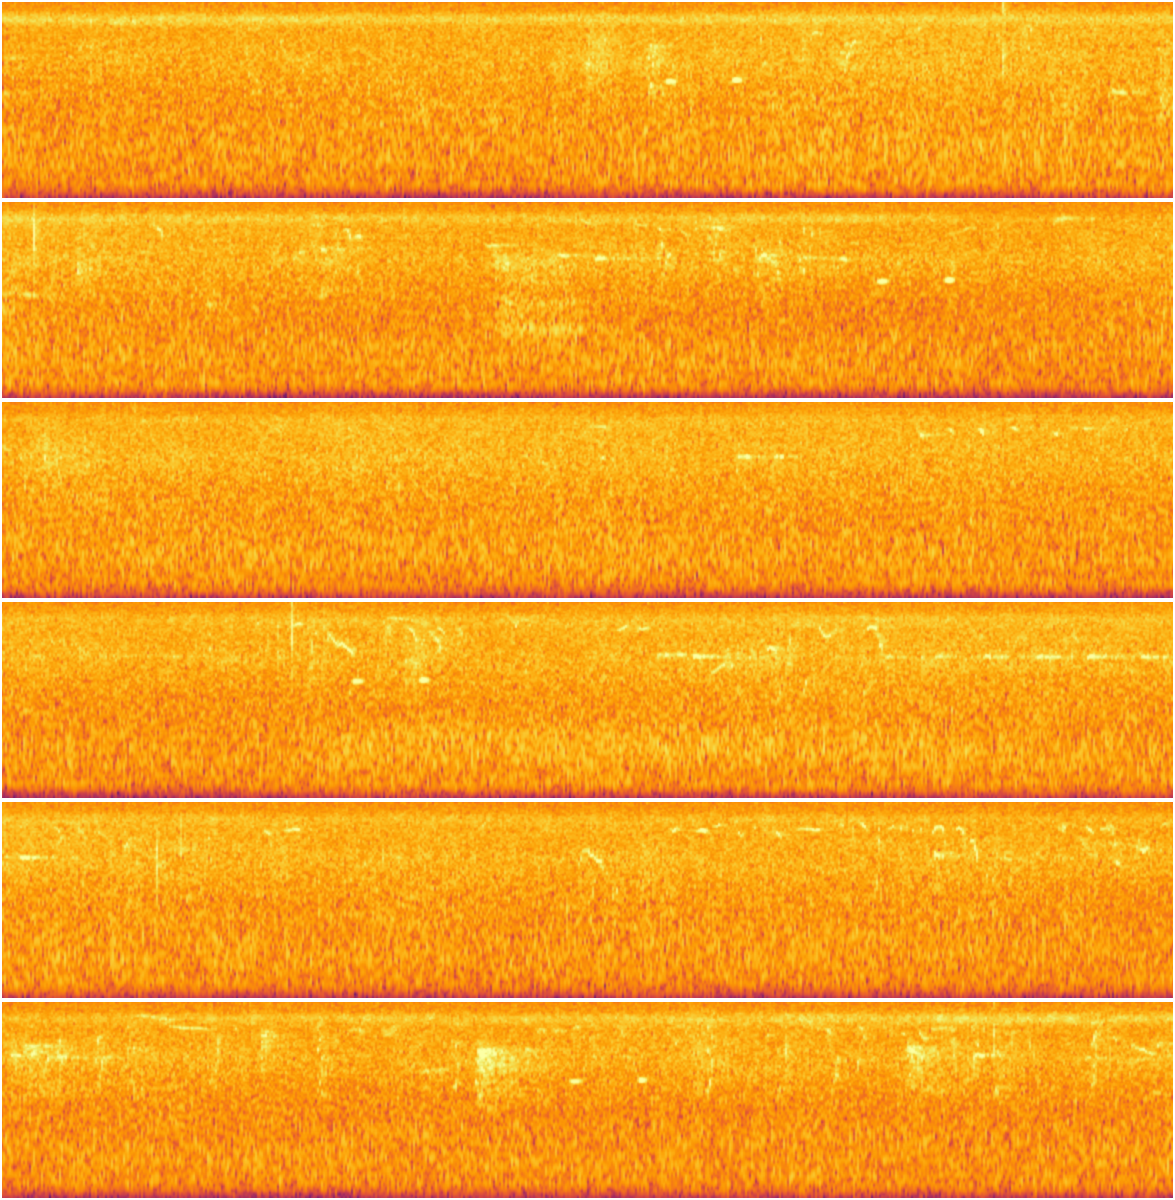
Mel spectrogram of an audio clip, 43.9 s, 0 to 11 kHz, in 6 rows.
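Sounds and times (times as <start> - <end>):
steady rushing hiss: 0.0 - 43.9.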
